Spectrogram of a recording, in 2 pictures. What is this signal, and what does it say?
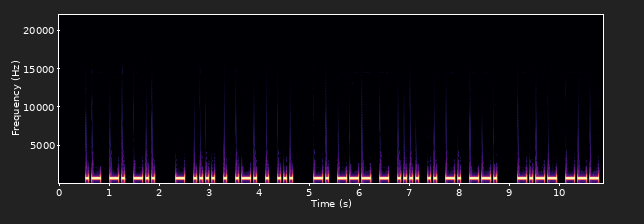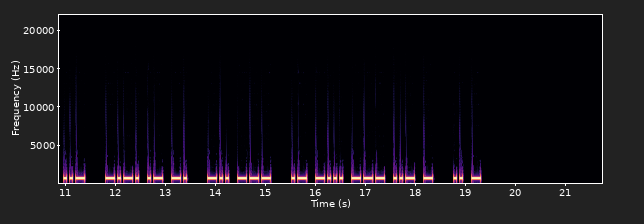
Morse code, heard as a keyed tone, about 21 wpm, 700 Hz. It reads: AND THERES NOTHING YOU CAN DO ABOUT IT
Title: Sets of 8 Words - 20wpm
